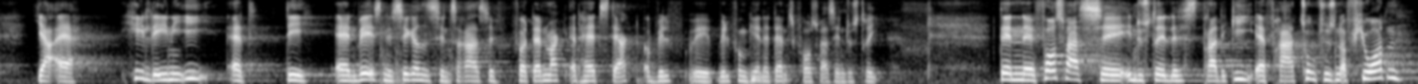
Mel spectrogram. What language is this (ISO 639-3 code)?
dan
